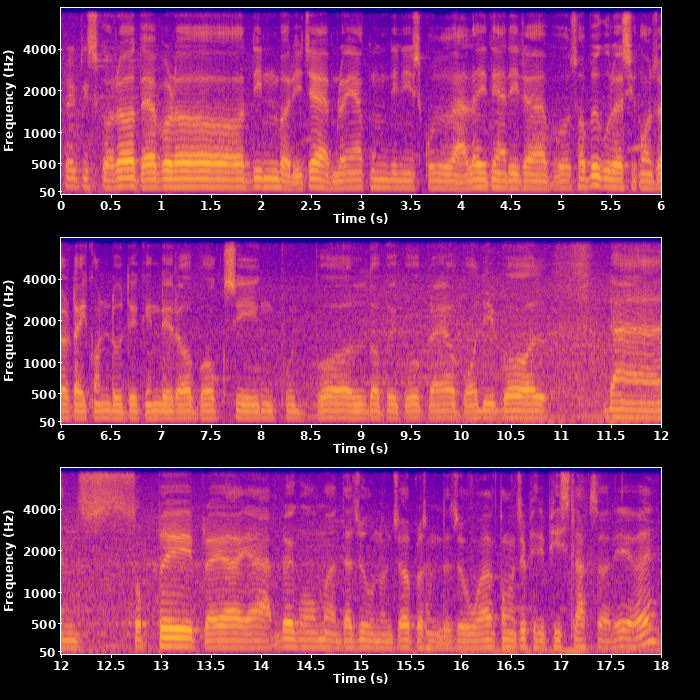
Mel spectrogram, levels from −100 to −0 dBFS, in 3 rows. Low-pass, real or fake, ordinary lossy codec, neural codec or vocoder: 7.2 kHz; real; none; none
